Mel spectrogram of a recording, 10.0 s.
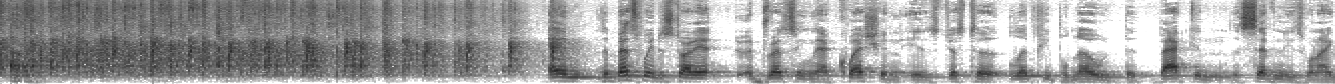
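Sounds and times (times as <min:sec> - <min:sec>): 
audience round of applause: 0:00.0 - 0:04.3
speech: 0:00.1 - 0:00.3, 0:04.2 - 0:10.0.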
